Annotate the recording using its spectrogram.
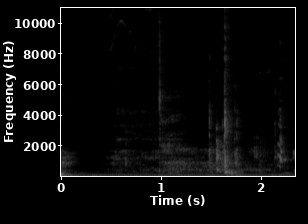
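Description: Near silence: room tone with a few faint computer input clicks in the second half.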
